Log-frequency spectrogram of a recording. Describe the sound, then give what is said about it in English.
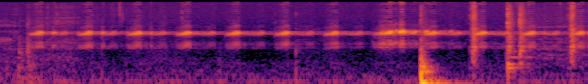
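A toad calls in a steady series of about a dozen short, buzzy croaks, evenly spaced, with a single low thump partway through and no talking. “Mike got the song, the toad.”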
